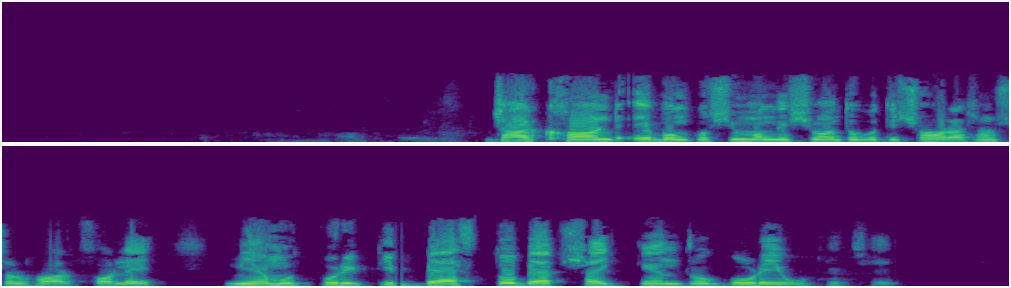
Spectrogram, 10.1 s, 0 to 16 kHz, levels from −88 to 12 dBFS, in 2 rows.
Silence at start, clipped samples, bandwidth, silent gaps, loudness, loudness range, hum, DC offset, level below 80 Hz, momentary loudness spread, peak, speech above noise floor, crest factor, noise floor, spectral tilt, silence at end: 2.45 s; under 0.1%; 7.8 kHz; none; -14 LUFS; 3 LU; none; under 0.1%; -56 dBFS; 7 LU; 0 dBFS; 73 dB; 14 dB; -88 dBFS; -5.5 dB/octave; 0.6 s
